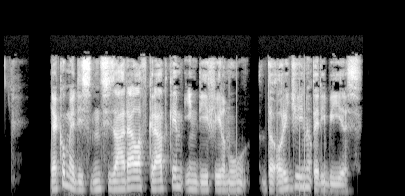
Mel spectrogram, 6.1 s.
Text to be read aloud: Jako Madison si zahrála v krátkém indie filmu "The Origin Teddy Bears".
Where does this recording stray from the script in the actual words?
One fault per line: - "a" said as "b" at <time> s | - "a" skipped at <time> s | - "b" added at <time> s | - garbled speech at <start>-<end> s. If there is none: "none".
none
